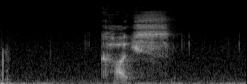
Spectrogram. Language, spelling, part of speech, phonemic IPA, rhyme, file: Welsh, coes, noun, /koːɨ̯s/, -oːɨ̯s, Cy-coes.ogg
- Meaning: 1. leg, shank 2. leg (of table, chair, etc.), handle, haft or helve (of brush, axe, hammer, scythe, spade, broom, etc.); stem of pipe 3. stalk, stem, pedicle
